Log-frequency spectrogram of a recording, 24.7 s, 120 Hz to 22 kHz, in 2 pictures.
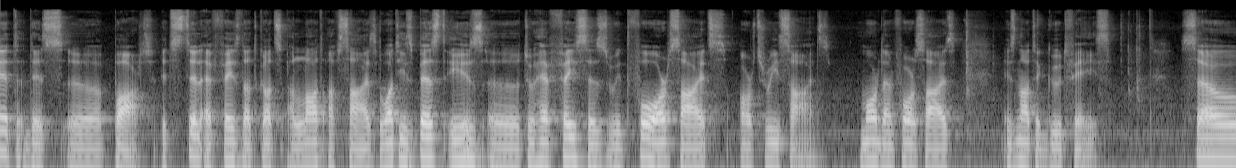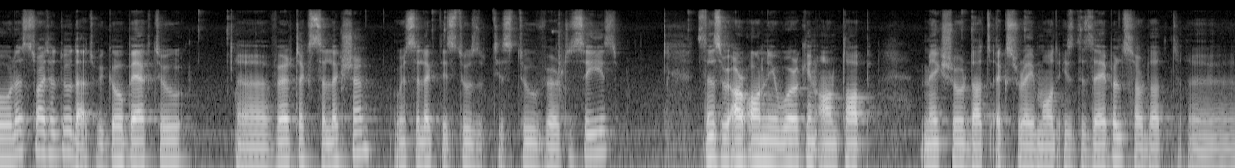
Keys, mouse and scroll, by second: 8.2-9.7 scroll up 2, 10.4 shift+middle click, 14.3 click, 16.7 click, 19.2 shift+click, 22.0 click, 22.5 click, 23.0 click.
